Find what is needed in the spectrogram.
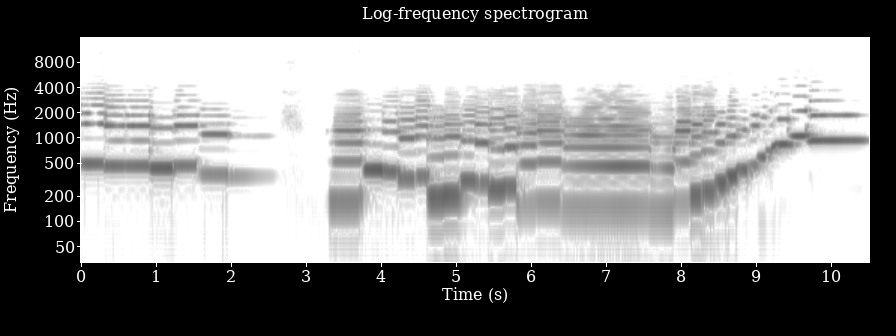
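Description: Selmer Paris Présence B-flat clarinet of grenadilla wood played solo. A phrase ends on a held note about two seconds in, then comes a short pause. A new phrase starts in the low register and dwells on a long low note, then climbs in a quick run to a high note held at the end.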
